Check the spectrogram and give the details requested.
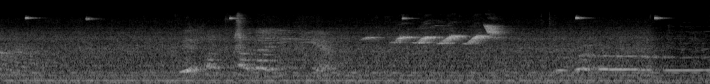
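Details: Pair of saffron finches giving a burst of bright, rapid chirping notes midway through, with fainter chirps earlier. A high thin tone repeats through the recording, and speech murmurs in the background.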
